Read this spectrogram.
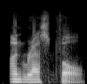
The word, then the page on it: unrestful: American English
